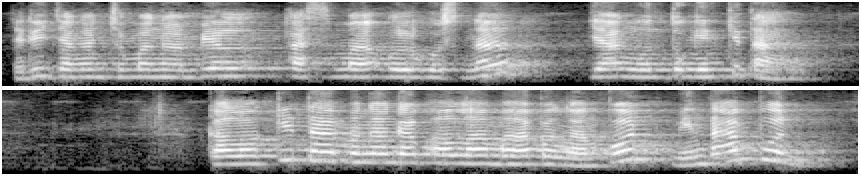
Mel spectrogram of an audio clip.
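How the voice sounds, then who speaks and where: A male preacher telling a religious story in a casual, conversational sermon, animated and chatty. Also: very high voice, unhurried, long pauses, dull audio. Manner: conversational, animated retelling with acted quotes. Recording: echoey hall, faint noise.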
